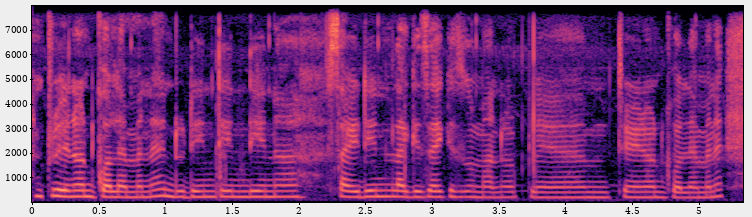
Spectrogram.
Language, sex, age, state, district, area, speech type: Assamese, female, 18-30, Assam, Sivasagar, rural, spontaneous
